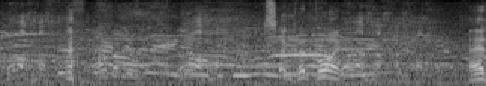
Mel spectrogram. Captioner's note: crowd chatter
